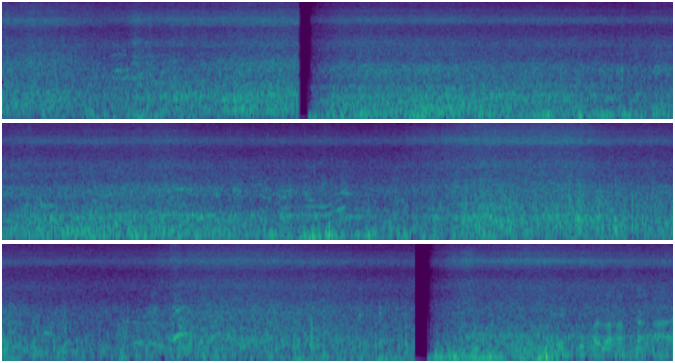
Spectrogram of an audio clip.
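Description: Strong sea waves rush and churn around an island-hopping boat off Basilisa Island in the Dinagat Islands. Heavy wind buffets the microphone over a continuous surf roar, broken by two brief dropouts.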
